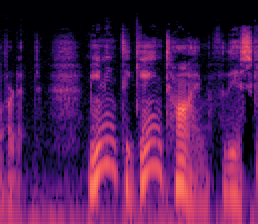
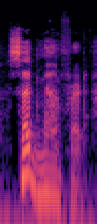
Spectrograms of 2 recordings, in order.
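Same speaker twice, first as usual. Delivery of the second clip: ordinary delivery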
